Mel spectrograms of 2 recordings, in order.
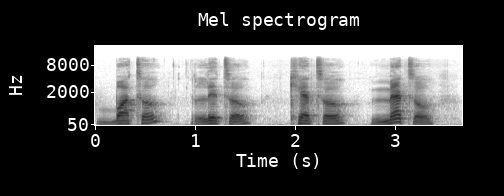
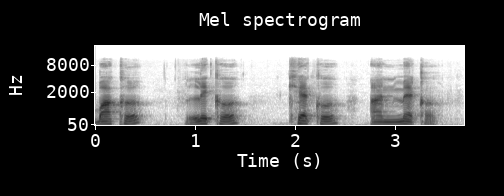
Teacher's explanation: the ending TTLE in Patwa is KKLE, so words like bottle, little, kettle, metal become buckle, lickle, keckle, and meckle.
